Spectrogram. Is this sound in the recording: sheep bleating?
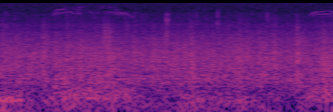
no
